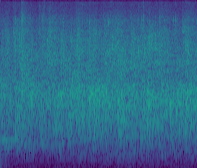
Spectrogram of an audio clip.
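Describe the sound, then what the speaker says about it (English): Church congregation applauding during a Sunday service, a steady wash of many hands clapping at moderate distance, even and sustained for a couple of seconds with no speech over it. "So let's give them a round of applause."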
